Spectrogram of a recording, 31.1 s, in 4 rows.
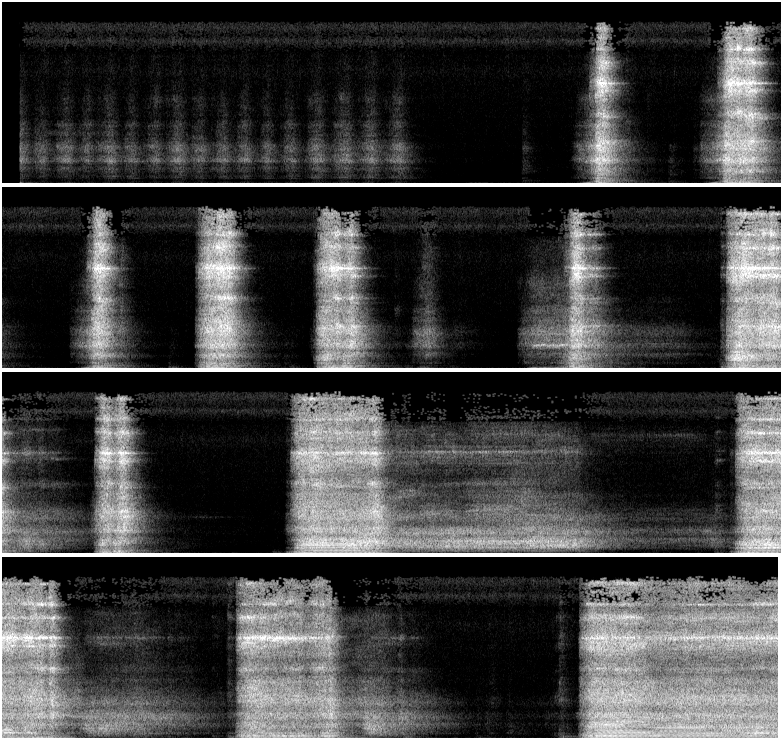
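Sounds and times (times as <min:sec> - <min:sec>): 
chiselling a wall: 0:00.1 - 0:17.7, 0:18.3 - 0:31.1.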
